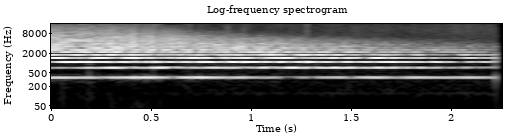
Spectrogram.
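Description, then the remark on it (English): A single long, loud car horn blast holds one steady, brassy mid-pitched tone for over two seconds. No one speaks. “let me pull up in my car”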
